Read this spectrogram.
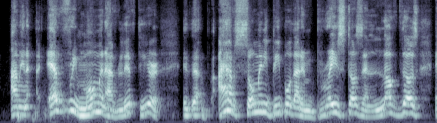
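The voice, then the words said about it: Speaks with a noticeable accent. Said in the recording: “You could hear my accent.”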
